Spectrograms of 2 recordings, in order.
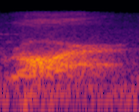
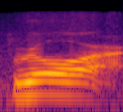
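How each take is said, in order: First: Soft breathless roar; a hushed lion roar for the toddler; whispered roar. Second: Low voiced lion roar. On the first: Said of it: "What's a lion say?". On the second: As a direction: growl out a lion's roar. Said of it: "What's a lion do?". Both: Shown as a demonstration.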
